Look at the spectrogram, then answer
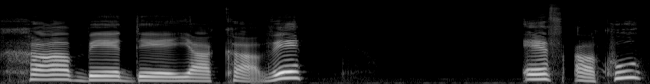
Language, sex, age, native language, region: Slovenian, female, 50-59, Slovenian, Posavska region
